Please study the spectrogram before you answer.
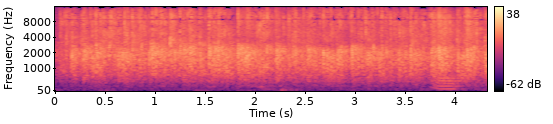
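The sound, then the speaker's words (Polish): Audience applause greets a performer at a live radio music event: dense, steady clapping that stays loud and even for the whole stretch, with no break and no talk over it. “Dominikę Czajkowską i brawa dla tej pani”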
